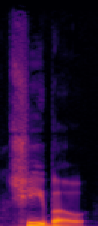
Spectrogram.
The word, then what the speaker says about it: Cibo: But we tried to go there, 5-hour wait, so we went to Cibo, C-I-B-O, but we confirmed it because we were there last night with your family. It is pronounced Chibo, and that's fine.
